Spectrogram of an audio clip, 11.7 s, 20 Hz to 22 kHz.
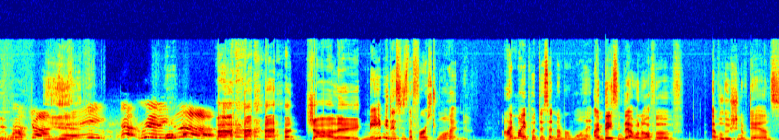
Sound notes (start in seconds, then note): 1.0 laughs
